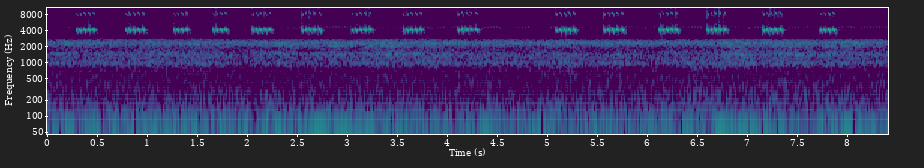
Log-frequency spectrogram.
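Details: A cricket singing on a summer night: short pulsed chirps, roughly two per second, in two runs separated by a brief pause, over a steady hiss of background night insects.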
